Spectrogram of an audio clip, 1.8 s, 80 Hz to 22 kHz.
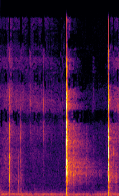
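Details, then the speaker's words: Orcal Sirio/Astor motorcycle spark plug tightened to 12.5 Nm with a click torque wrench during servicing: two sharp metallic clicks about half a second apart in a quiet shop as the wrench releases at set torque. "le claquement ça veut dire qu'on a atteint le couple de serrage donc pas besoin de faire plus"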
